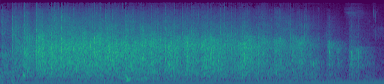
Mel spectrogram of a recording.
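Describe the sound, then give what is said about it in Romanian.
An audience applauds with dense, steady clapping that holds loud for several seconds, then thins out and fades toward the end. “Puteți să aplaudați.”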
